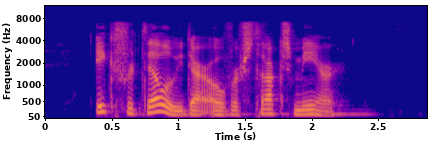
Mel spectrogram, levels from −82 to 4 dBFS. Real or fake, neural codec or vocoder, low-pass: fake; codec, 16 kHz, 4.8 kbps, FACodec; 7.2 kHz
